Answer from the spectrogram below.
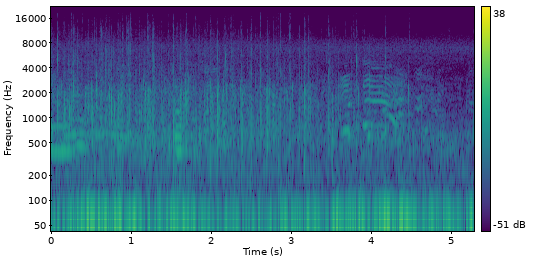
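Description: A crowd applauds steadily, a dense, continuous patter of many hands clapping at an even loudness throughout, with a few whistles and cheers rising above it near the end.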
